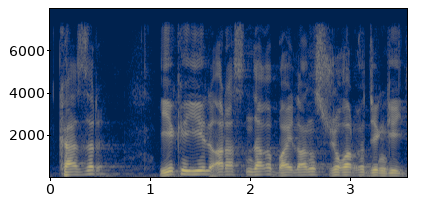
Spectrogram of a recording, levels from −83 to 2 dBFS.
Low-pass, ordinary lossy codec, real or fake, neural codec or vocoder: 7.2 kHz; none; real; none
